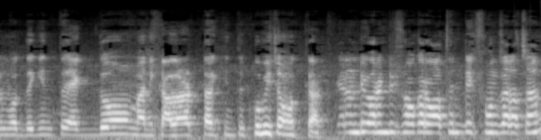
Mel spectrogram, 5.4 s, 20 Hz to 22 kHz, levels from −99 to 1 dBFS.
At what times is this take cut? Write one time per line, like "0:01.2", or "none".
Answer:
0:03.5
